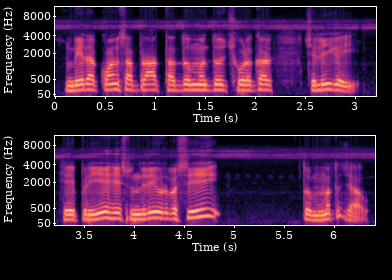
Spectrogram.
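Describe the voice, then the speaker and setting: A man's voice: fairly high pitch, fairly bright tone. A man voicing a lovesick ancient king who pleads with his beloved, repeating endearments.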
